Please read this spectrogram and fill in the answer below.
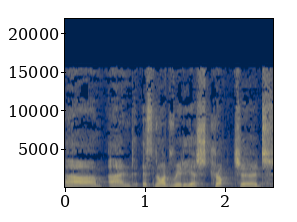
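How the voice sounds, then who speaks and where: This man's voice sits at a fairly high pitch. His intonation is monotone and flat. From Trinidad and Tobago. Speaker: consultant surgeon. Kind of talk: podcast panel discussion.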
